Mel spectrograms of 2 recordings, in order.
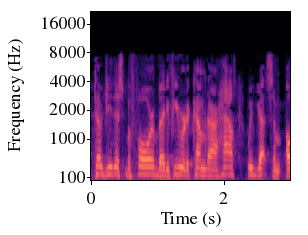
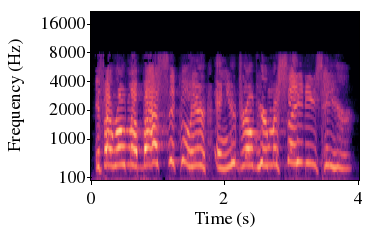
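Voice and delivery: loud, higher, slow and driving; preaching shout; 9 dB louder than usual. Acted. Pastor declaring to the congregation, shouting. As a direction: preach it at full force.

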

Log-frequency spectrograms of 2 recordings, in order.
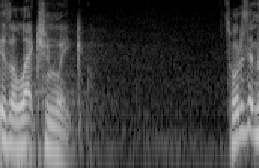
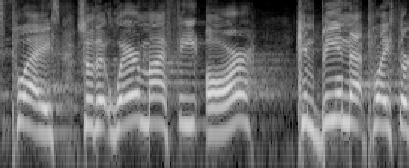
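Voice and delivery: preaching at full force; 8 semitones higher, 7 dB louder than usual. Real, not acted. Pastor pleading with congregation, impassioned loud preaching. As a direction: cry out for the king to come back. Preacher calls for Christ's return.

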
